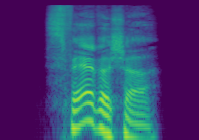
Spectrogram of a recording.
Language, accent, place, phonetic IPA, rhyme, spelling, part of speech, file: German, Germany, Berlin, [ˈsfɛːʁɪʃɐ], -ɛːʁɪʃɐ, sphärischer, adjective, De-sphärischer.ogg
- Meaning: 1. comparative degree of sphärisch 2. inflection of sphärisch: strong/mixed nominative masculine singular 3. inflection of sphärisch: strong genitive/dative feminine singular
